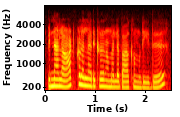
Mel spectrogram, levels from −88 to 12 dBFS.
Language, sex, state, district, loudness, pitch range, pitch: Tamil, female, Tamil Nadu, Kanyakumari, -15 LUFS, 195-235 Hz, 220 Hz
